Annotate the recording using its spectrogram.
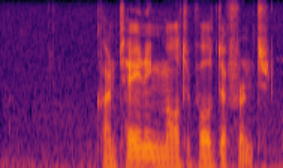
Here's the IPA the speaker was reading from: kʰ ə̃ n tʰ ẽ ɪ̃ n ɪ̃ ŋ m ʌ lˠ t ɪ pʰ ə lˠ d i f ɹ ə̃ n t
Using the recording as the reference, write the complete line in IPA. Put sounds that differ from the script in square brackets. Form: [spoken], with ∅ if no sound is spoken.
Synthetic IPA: kʰ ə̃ n tʰ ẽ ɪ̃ n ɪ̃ ŋ m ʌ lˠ t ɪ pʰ ə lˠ d [ɪ] f ɹ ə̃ n t

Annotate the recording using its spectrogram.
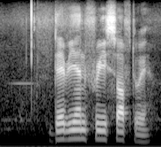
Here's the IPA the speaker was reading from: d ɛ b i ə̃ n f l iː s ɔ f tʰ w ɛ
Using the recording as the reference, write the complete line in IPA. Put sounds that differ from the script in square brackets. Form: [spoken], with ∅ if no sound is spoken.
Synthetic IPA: d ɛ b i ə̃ n f [ɹ] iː s ɔ f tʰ w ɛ

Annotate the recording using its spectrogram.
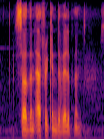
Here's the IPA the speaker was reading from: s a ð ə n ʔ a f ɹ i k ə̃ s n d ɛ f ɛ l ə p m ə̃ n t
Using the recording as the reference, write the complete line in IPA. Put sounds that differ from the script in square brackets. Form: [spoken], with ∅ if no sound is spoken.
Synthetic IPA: s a ð ə n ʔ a f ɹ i k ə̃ [∅] n d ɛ [v] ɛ l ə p m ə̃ n t

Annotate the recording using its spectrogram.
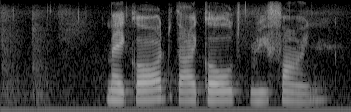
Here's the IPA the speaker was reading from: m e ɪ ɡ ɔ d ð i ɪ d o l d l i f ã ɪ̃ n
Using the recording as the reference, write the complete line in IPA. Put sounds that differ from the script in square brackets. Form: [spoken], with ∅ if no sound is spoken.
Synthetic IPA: m e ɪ ɡ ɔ d ð [a] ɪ [ɡ] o l d [ɹ] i f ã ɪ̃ n

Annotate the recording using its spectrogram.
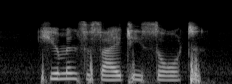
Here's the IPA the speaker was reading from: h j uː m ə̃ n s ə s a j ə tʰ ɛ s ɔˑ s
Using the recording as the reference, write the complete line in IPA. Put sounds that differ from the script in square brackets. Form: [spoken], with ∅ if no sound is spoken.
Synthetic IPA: h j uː m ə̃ n s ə s a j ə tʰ [i] s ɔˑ [t]

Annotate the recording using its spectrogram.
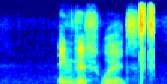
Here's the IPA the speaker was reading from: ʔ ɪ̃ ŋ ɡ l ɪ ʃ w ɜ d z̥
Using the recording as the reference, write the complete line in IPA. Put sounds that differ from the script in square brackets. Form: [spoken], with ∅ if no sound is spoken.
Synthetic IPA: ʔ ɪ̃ ŋ ɡ l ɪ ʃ w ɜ d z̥

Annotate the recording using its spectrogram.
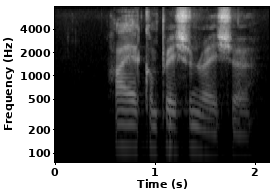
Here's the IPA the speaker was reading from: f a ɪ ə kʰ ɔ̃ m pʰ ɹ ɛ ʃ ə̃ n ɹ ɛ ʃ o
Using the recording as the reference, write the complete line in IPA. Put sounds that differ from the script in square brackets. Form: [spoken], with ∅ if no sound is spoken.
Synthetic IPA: [h] a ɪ ə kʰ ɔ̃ m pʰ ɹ ɛ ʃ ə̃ n ɹ [e] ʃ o

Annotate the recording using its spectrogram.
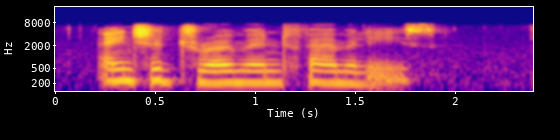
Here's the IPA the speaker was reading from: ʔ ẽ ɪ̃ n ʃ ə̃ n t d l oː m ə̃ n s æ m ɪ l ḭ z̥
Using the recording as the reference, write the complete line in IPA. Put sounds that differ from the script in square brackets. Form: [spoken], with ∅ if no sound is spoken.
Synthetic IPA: ʔ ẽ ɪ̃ n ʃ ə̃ n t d [ɹ] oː m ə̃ n [f] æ m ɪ l ḭ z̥

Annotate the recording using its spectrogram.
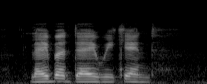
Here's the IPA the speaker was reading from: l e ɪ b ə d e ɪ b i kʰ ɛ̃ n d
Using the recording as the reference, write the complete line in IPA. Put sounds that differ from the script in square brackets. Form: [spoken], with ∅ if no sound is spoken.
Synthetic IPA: l e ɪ b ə d e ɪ [w] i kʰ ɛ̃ n d

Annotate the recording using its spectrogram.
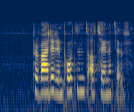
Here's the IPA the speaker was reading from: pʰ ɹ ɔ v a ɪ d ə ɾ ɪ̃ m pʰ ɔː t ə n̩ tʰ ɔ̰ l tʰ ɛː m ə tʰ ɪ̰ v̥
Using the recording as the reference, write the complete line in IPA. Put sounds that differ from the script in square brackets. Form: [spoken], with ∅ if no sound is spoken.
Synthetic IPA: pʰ ɹ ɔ v a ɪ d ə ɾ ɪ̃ m pʰ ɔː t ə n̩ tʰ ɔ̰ l tʰ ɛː [n] ə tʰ ɪ̰ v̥

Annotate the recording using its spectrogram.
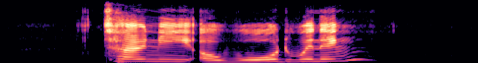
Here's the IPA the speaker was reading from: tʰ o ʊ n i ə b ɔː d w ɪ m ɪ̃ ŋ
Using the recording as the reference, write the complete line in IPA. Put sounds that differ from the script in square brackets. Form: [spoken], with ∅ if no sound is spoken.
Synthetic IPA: tʰ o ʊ n i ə [w] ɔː d w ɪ [n] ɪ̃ ŋ

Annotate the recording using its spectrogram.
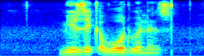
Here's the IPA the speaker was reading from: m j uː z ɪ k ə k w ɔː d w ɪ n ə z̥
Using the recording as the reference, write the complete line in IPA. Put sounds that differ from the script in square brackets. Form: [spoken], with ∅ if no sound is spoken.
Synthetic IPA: m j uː z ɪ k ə [∅] w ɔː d w ɪ n ə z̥

